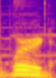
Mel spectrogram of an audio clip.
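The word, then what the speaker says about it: 我: It represents the word I, or me, but there's nothing about the character that would let you figure that out just by looking at it.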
